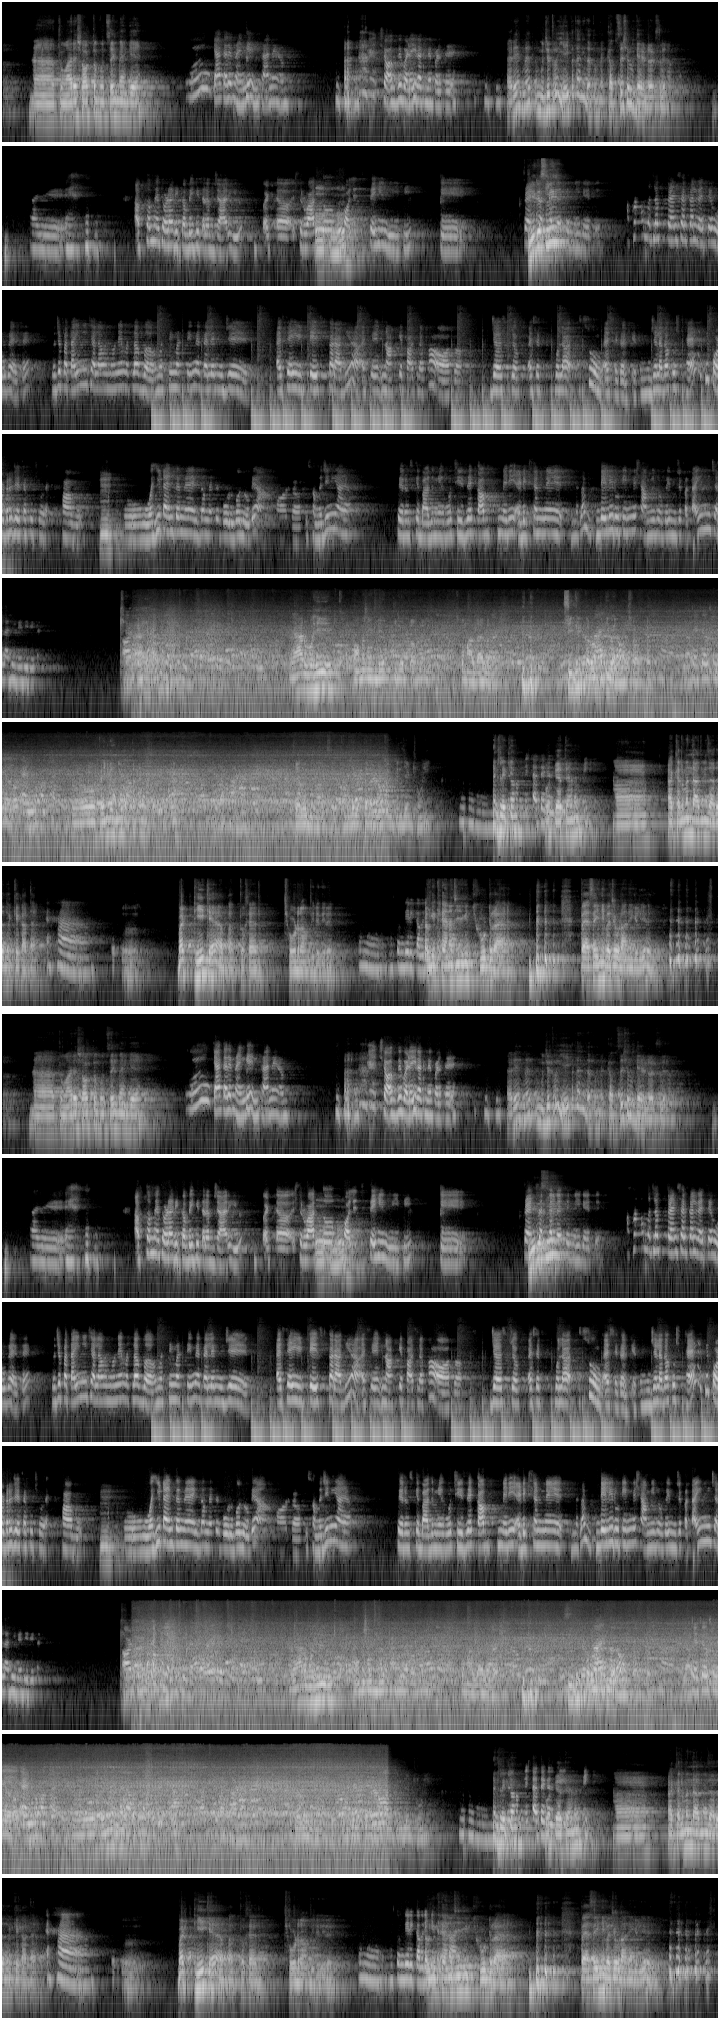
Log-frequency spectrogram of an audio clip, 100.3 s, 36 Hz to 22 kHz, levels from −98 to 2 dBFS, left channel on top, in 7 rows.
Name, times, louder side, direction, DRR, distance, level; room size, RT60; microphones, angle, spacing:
voice 1, 0.5-2.9 4.9-5.0 6.8-7.3 10.1-13.4 20.6-21.2 24.8-25.5 44.9-45.1 59.7-60.9 63.0-67.3 67.7-68.0 68.5-70.3 73.0-75.2 75.8-76.4 77.4-80.2 81.4-81.9 82.4-83.2 83.8-84.5 84.9-86.6 88.3-88.6 89.4-91.1 91.7-92.6 94.4-96.2 96.6-99.9, left 1 dB, 65° left, 5 dB, 2.0 m, -28 dB
voice 2, 3.7-5.7 6.7-9.1 9.6-10.0 14.4-14.5 14.9-16.2 17.0-19.1 19.5-21.4 21.7-22.5 23.1-23.6 24.8-26.3 26.9-29.2 29.6-33.6 34.1-37.8 38.4-39.4 39.7-40.0 40.4-43.9 44.2-44.6 45.4-50.0 50.9-57.9 59.7-61.1 67.9-68.0 68.3-68.6 70.4-73.0 73.9-74.6 74.8-74.9 80.7-81.9 82.2-82.9 83.2-83.3 86.8-87.7 93.0-95.0 99.3-99.5 100.0-100.1, right 4 dB, 65° right, 14 dB, 0.7 m, -32 dB
sound 1, 31.6-32.9 33.6-34.9 35.2-36.9 37.6-38.9 39.2-40.9 41.6-42.9, equal, 15° left, 1.7 m, -39 dB
sound 2, 59.8-79.3, right 3 dB, 90° right, 1.4 m, -29 dB
29.0 x 29.0 x 5.9 m, 1.3 s
head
